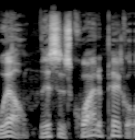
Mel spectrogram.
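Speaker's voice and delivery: put-on, cute, light Southern American accent. Recapping a show, quoting the boss reacting to a news report, Crystal's cute Southern accent. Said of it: "She's got a cute little Southern accent going on".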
